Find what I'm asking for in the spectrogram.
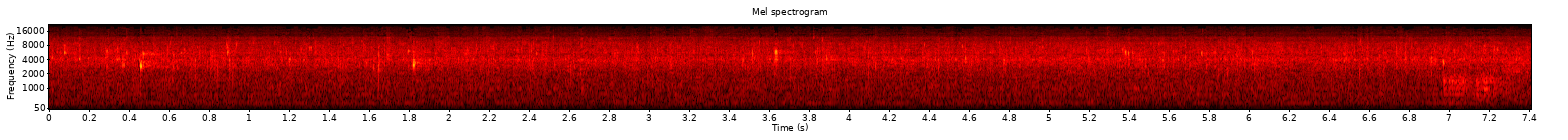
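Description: Tomatoes and spices, including crushed pepper, frying in a pan make a continuous, even sizzle with a few sharp little pops scattered through it and no voices.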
